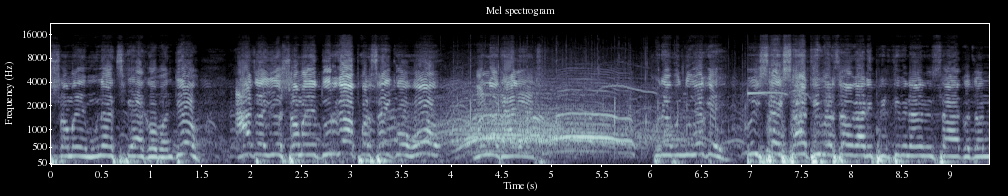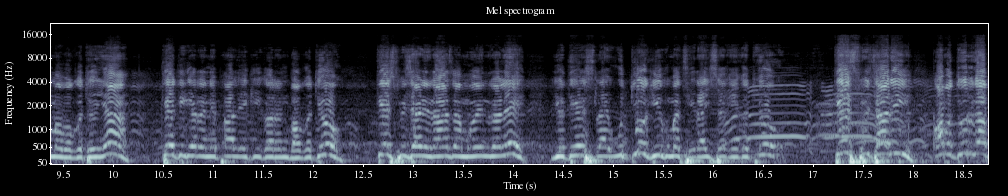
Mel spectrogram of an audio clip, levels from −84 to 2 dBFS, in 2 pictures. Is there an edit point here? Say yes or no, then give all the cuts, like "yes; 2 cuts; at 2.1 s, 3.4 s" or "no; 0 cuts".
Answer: yes; 1 cut; at 7.0 s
